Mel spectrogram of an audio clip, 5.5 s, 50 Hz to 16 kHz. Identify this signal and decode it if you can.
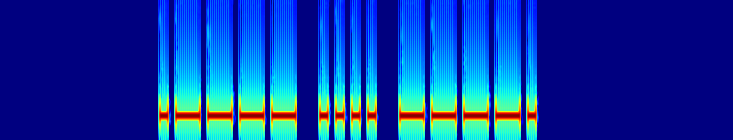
Morse code, heard as a keyed tone, about 20 wpm, 700 Hz. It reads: 1H9
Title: Three Letter-Number Combinations - 20wpm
